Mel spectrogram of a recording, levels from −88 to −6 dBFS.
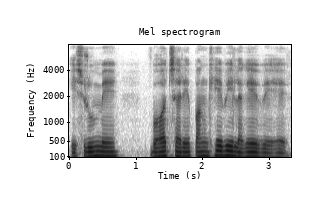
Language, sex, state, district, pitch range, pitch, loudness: Hindi, male, Assam, Kamrup Metropolitan, 110-115 Hz, 115 Hz, -17 LUFS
